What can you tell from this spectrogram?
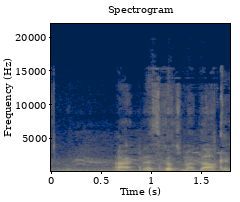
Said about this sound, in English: You hear the birds chirping and stuff.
